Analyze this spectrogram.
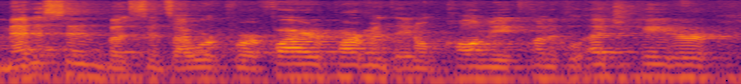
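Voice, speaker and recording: A man talks at a medium pitch with audible room echo. Noticeable background noise is present. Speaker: paramedic and EMS educator. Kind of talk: presentation to a community meeting. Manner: casual, joking.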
